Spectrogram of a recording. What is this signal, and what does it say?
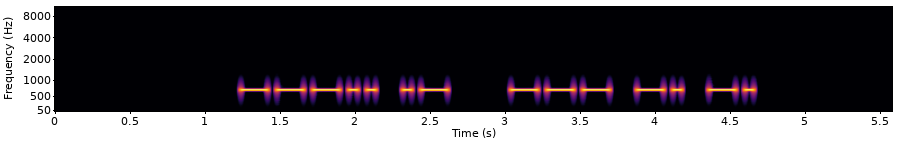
Morse code, heard as a keyed tone, about 21 wpm, 700 Hz. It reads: 8A ONN
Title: Field Day Exchanges Encore - 20wpm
